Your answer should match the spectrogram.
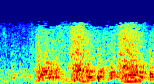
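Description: A car engine sputters as it runs out of gas, a rough mid-pitched drone whose loudness surges and sags unevenly.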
